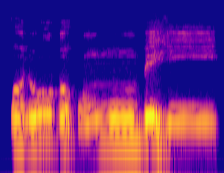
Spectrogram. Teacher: میم کو غنہ کے ساتھ 2 حرکت دیتے ہوئے آواز کو چھپایا ہے۔ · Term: اخفاء شفوی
